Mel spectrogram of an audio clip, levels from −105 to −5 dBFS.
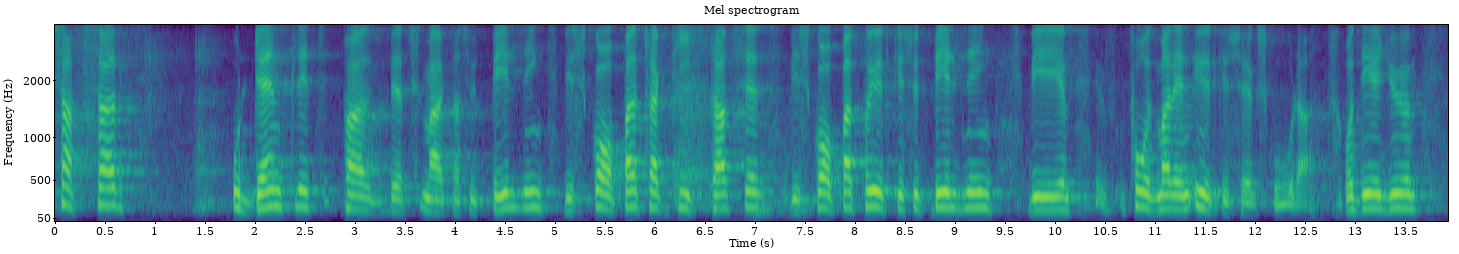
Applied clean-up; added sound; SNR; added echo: none; none; none; none.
